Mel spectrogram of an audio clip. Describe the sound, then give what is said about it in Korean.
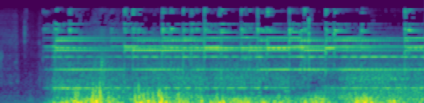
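A wind chime swaying under the eaves on a very windy day rings with repeated metallic strikes whose bright tones linger and overlap, set against a steady rushing of wind, fairly loud throughout. “아, 바람이 몹시 뭐 부는 날 처마 밑에 그 풍경 소리입니다. 풍경이 흔들리면서 소리가 나네요.”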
